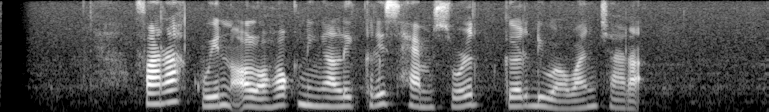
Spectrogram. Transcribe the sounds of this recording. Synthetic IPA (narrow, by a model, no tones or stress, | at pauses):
faɾahkuwɪnɔ̰lɔɦɔk̚niŋalikɾɪshɛmsurt̪̚kərdiwawaɲt͡ʃaɾa̰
